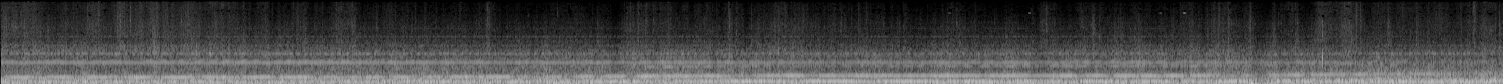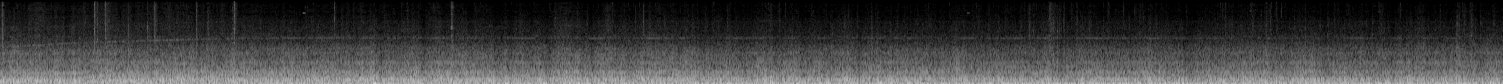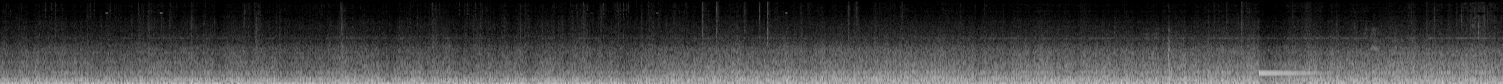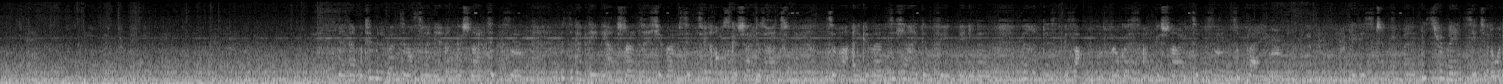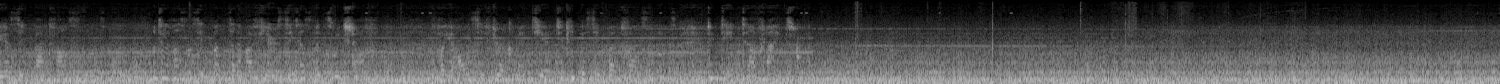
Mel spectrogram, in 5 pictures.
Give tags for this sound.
airplane; launch; runway; takeoff

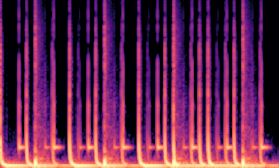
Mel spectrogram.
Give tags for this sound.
club; house; loop

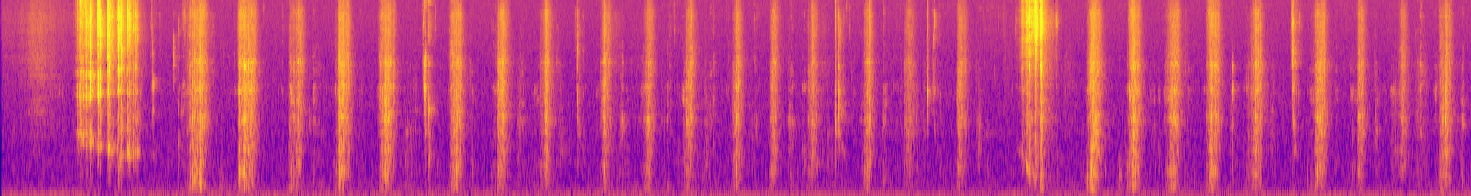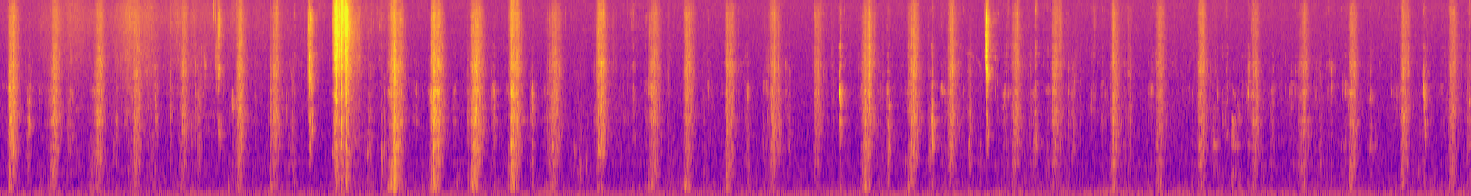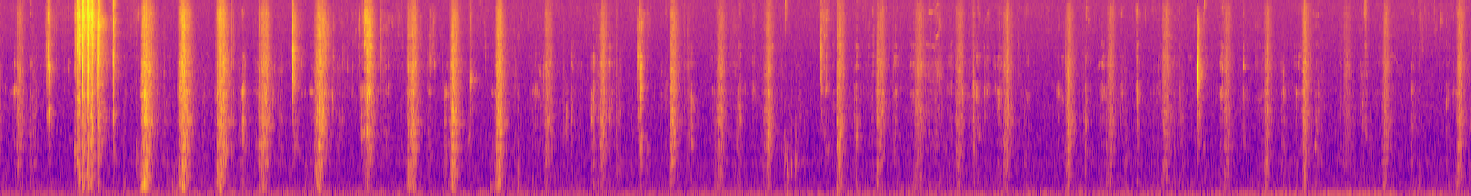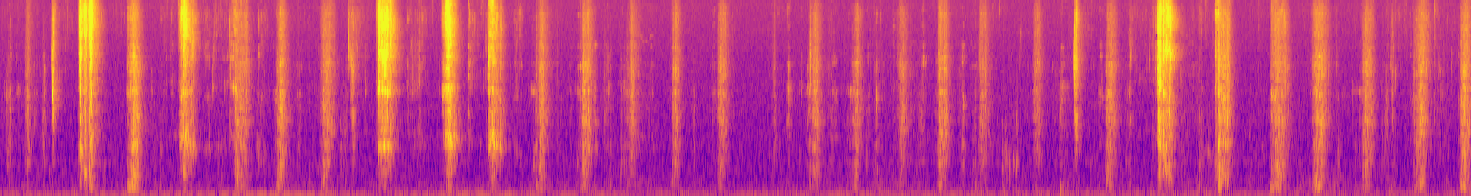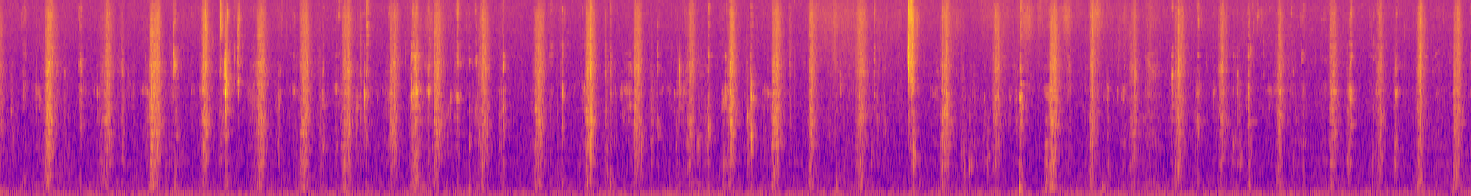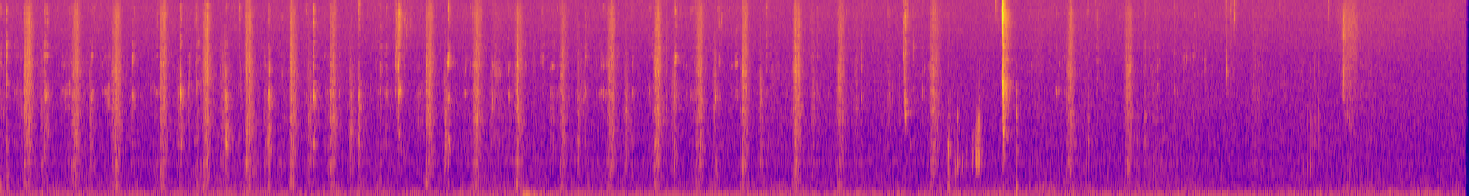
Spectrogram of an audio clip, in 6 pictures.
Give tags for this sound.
chew; eating; eat; sitophilia; smack; munch; crunch; bite; lip

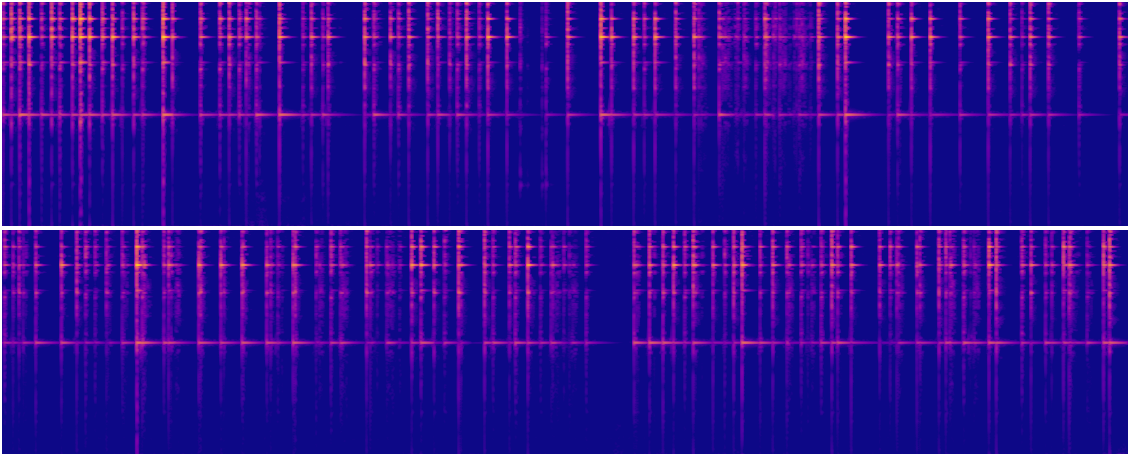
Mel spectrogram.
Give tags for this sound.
tinkle; jingle; glass; stir; empty-glass; cink; n; stirring; clink; thin-glass

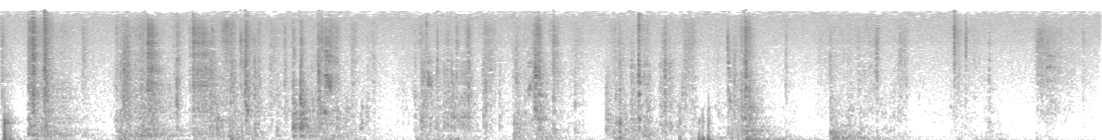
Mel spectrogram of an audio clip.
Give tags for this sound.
crackle; wood

